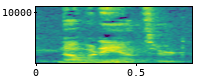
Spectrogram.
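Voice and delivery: usual speaking voice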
